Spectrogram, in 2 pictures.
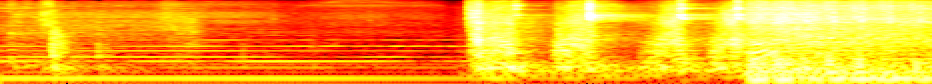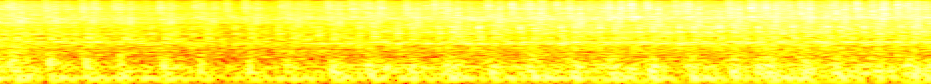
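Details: Oldsmobile Cutlass after replacing a failed distributor with another unit and setting timing. Cranks briefly, catches and settles into a steady, even, strong low-rumble idle. Starts and runs cleanly.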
